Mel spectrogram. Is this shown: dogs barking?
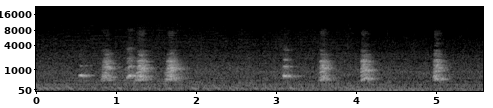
yes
